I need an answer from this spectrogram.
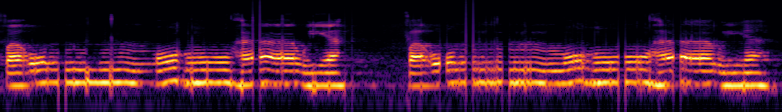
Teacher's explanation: huruf haknya yang dhammah ini dibaca dua harakat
